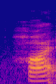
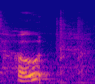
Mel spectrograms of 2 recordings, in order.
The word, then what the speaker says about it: Haute: lash mascara and so I always call it hot and naughty but I think the proper pronunciation is Haute because when I went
